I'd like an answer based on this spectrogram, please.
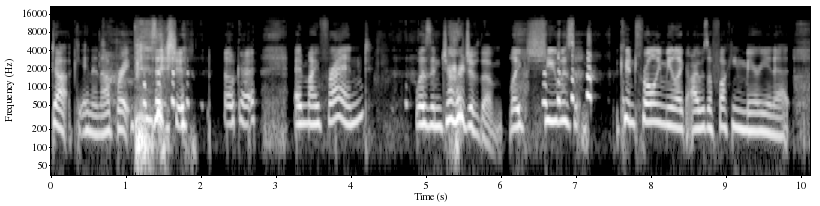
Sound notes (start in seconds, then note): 0.7 laugh; 6.2 laughs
